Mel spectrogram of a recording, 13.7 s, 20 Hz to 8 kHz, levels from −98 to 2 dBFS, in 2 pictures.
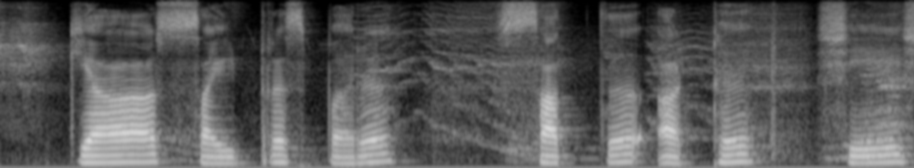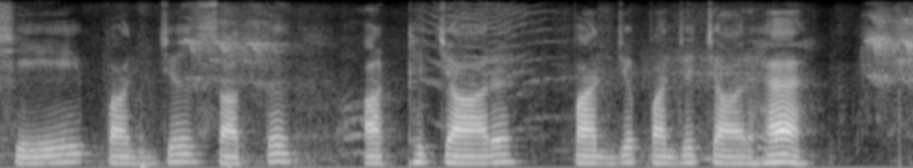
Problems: none marked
